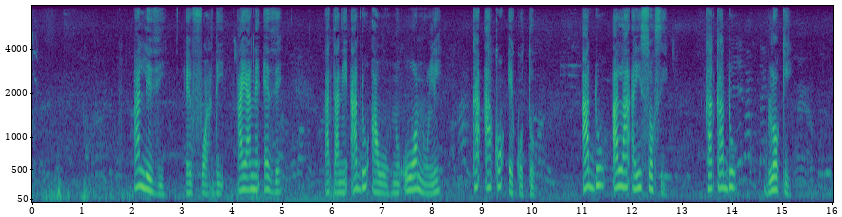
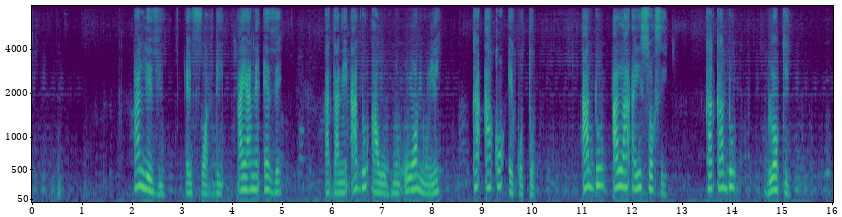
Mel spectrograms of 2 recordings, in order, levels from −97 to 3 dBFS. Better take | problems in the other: first | noise reduction (neural separator model SepFormer DNS4)

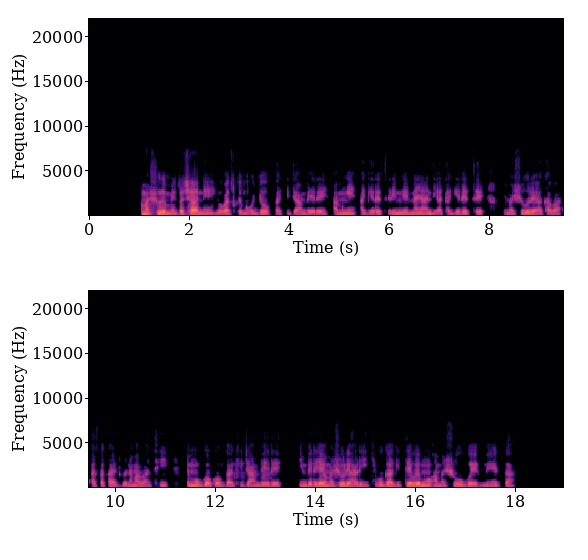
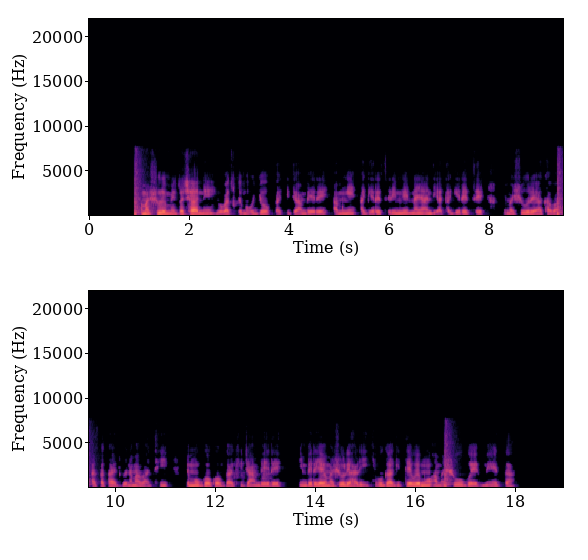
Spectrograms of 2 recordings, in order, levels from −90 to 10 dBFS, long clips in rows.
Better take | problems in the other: first | noise reduction (classical method log-MMSE)

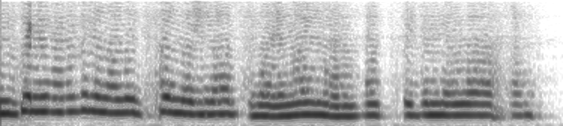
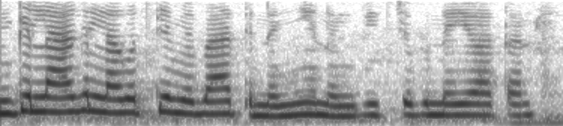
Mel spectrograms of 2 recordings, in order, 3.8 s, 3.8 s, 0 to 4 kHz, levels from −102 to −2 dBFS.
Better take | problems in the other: second | noise reduction (neural mask model DeepFilterNet 3)

